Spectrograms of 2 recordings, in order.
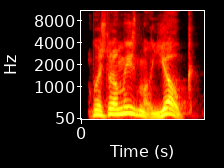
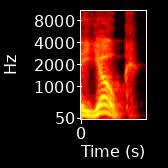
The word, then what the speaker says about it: yolk: And this is no joke, which is a word that people usually mispronounce and say yoke.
